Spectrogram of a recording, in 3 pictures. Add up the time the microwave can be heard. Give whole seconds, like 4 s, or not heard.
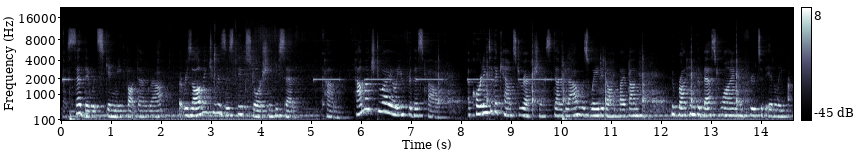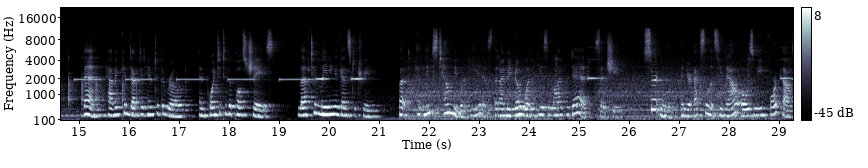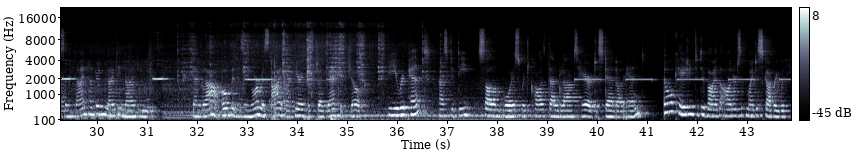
44 s.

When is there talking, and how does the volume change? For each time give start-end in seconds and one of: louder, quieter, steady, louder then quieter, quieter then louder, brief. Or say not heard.
0.0-43.8 steady.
